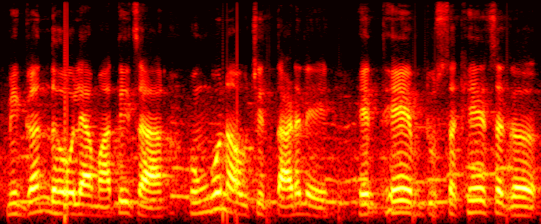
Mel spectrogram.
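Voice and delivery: lingering, lilting recital of verse; poem recitation. Acted. Host reciting a rain poem to his audience, lilting. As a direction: savour each line like falling rain.

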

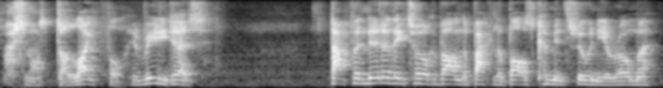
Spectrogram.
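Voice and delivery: normal talking voice

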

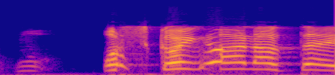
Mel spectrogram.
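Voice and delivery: high, very loud outburst at the noise; real startled shout. Real, not acted. Gamer reacting to a racket outside, loud startled shout.

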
